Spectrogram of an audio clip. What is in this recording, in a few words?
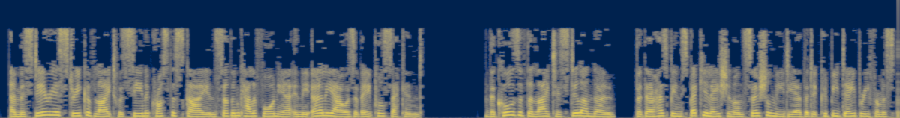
English Advanced FAST Reading; English Newsroom; Mysterious streaks of light in southern California sky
